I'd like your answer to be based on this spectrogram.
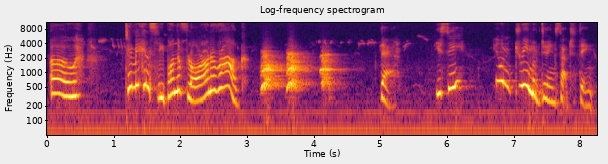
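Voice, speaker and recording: A neat and proper little girl in a children's adventure drama. The voice is very high and lively, with an eager, slightly prim manner. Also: unhurried, long pauses, heavy background noise, heavily acted. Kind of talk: children's audio drama acting.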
